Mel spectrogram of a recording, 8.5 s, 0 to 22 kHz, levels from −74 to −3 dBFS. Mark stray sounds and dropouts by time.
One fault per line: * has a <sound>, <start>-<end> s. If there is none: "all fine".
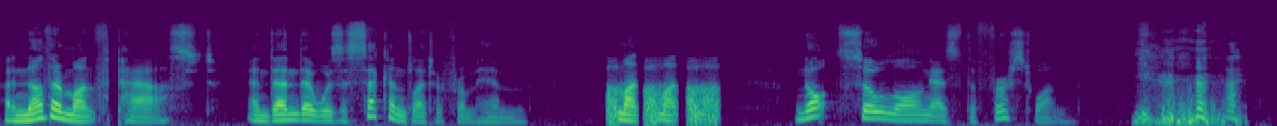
* has a laugh, 4.1-4.8 s
* has a laugh, 7.6-8.4 s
